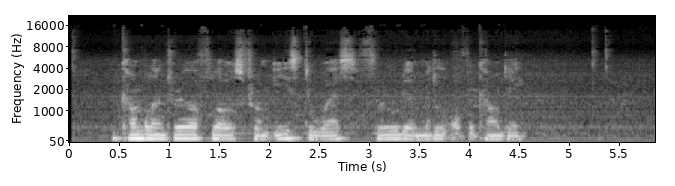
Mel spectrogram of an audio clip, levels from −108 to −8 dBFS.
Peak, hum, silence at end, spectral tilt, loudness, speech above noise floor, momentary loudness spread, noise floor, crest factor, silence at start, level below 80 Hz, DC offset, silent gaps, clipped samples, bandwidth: -8 dBFS; none; 1.3 s; -7.5 dB/octave; -24 LUFS; 32 dB; 12 LU; -55 dBFS; 16 dB; 0.4 s; -52 dBFS; under 0.1%; none; under 0.1%; 9.8 kHz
